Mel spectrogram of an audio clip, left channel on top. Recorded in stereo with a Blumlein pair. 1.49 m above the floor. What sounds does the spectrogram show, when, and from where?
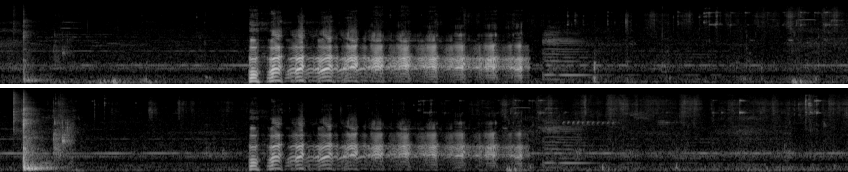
0.1 s a splash: 35° right
2.5 s laughter: 20° left
5.4 s a violin: 5° left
